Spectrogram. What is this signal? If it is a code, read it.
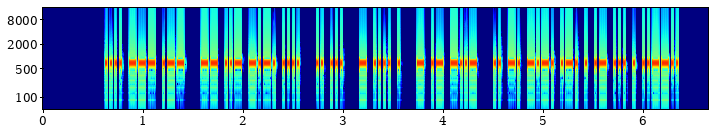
Morse code, heard as a keyed tone, about 50 wpm, 700 Hz. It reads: HOW MUCH IS THE TAX INCREASE?
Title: Sentences from Top 1000 Words - Review Part 5 - 50wpm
